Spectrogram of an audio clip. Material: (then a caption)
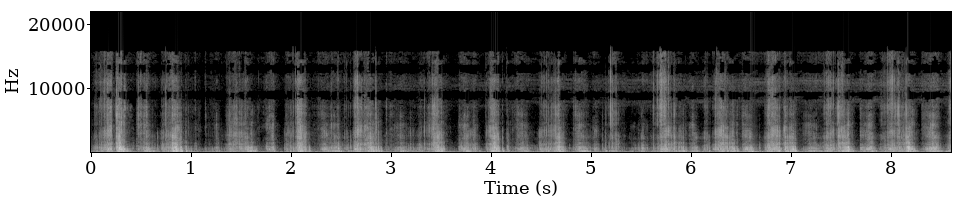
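Plastic. Long nails scratch the grained surface of a textured black plastic airbag cover on a steering wheel. Rapid, repeated dry scraping strokes overlap in a steady, raspy rhythm, with a mid-range body and brief bright edges on each stroke.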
